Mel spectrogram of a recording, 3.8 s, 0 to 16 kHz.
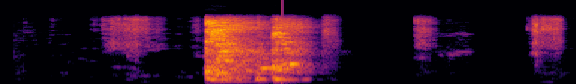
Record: {"cough_length": "3.8 s", "cough_amplitude": 29463, "cough_signal_mean_std_ratio": 0.32, "survey_phase": "beta (2021-08-13 to 2022-03-07)", "age": "18-44", "gender": "Male", "wearing_mask": "No", "symptom_none": true, "smoker_status": "Ex-smoker", "respiratory_condition_asthma": false, "respiratory_condition_other": false, "recruitment_source": "REACT", "submission_delay": "11 days", "covid_test_result": "Negative", "covid_test_method": "RT-qPCR"}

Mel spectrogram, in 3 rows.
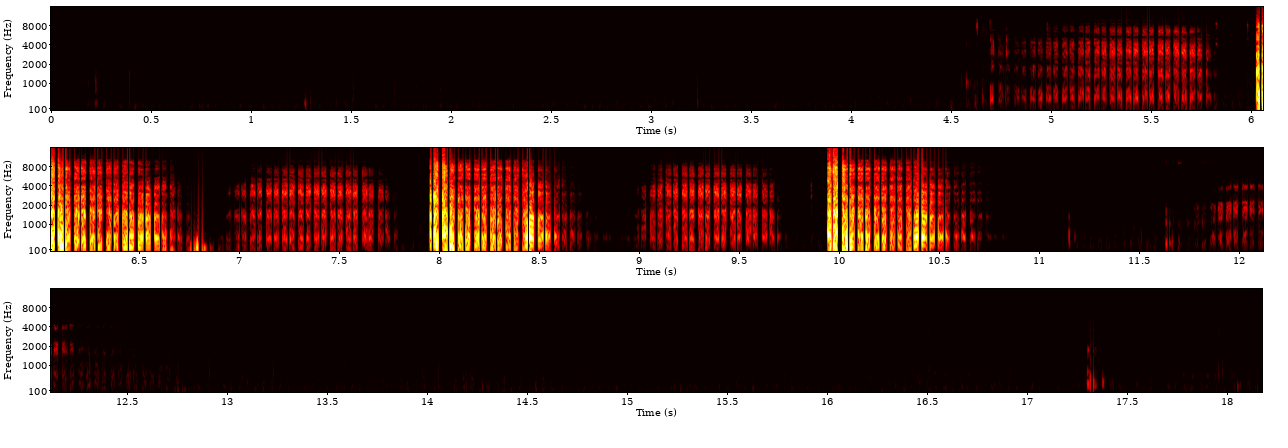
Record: {"cough_length": "18.2 s", "cough_amplitude": 32768, "cough_signal_mean_std_ratio": 0.18, "survey_phase": "beta (2021-08-13 to 2022-03-07)", "age": "65+", "gender": "Male", "wearing_mask": "No", "symptom_runny_or_blocked_nose": true, "smoker_status": "Ex-smoker", "respiratory_condition_asthma": false, "respiratory_condition_other": false, "recruitment_source": "REACT", "submission_delay": "2 days", "covid_test_result": "Negative", "covid_test_method": "RT-qPCR", "influenza_a_test_result": "Negative", "influenza_b_test_result": "Negative"}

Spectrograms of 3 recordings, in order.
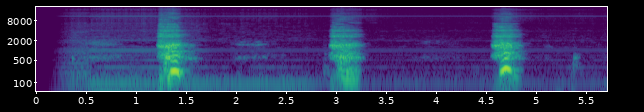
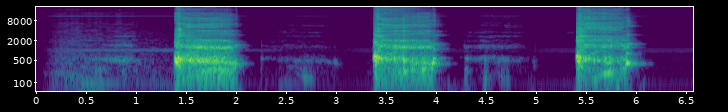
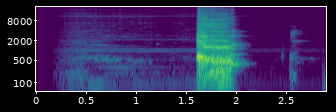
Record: {"exhalation_length": "5.7 s", "exhalation_amplitude": 32706, "exhalation_signal_mean_std_ratio": 0.28, "three_cough_length": "6.6 s", "three_cough_amplitude": 32768, "three_cough_signal_mean_std_ratio": 0.39, "cough_length": "2.9 s", "cough_amplitude": 32768, "cough_signal_mean_std_ratio": 0.29, "survey_phase": "beta (2021-08-13 to 2022-03-07)", "age": "18-44", "gender": "Female", "wearing_mask": "No", "symptom_cough_any": true, "symptom_runny_or_blocked_nose": true, "symptom_shortness_of_breath": true, "symptom_onset": "5 days", "smoker_status": "Never smoked", "respiratory_condition_asthma": true, "respiratory_condition_other": false, "recruitment_source": "Test and Trace", "submission_delay": "1 day", "covid_test_result": "Negative", "covid_test_method": "RT-qPCR"}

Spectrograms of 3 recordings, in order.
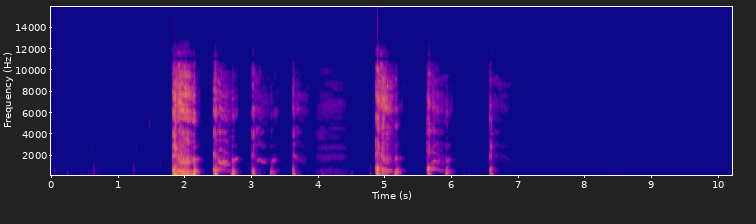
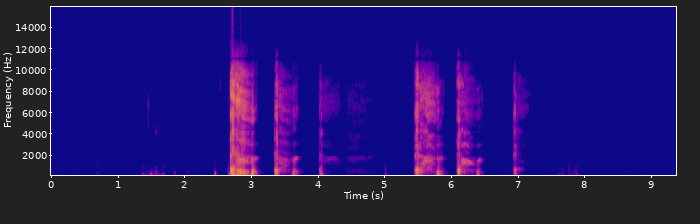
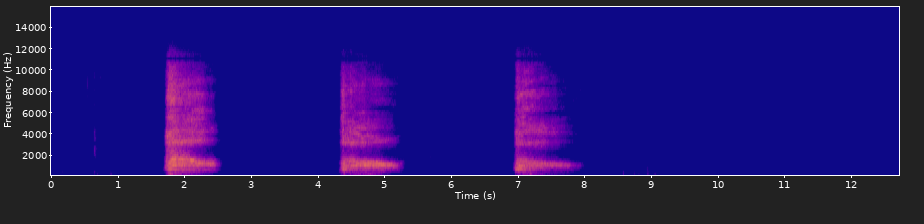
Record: {"cough_length": "10.2 s", "cough_amplitude": 29203, "cough_signal_mean_std_ratio": 0.26, "three_cough_length": "9.4 s", "three_cough_amplitude": 29203, "three_cough_signal_mean_std_ratio": 0.26, "exhalation_length": "12.7 s", "exhalation_amplitude": 13322, "exhalation_signal_mean_std_ratio": 0.33, "survey_phase": "beta (2021-08-13 to 2022-03-07)", "age": "45-64", "gender": "Female", "wearing_mask": "No", "symptom_cough_any": true, "symptom_runny_or_blocked_nose": true, "symptom_fatigue": true, "symptom_onset": "6 days", "smoker_status": "Ex-smoker", "respiratory_condition_asthma": false, "respiratory_condition_other": false, "recruitment_source": "Test and Trace", "submission_delay": "2 days", "covid_test_result": "Positive", "covid_test_method": "ePCR"}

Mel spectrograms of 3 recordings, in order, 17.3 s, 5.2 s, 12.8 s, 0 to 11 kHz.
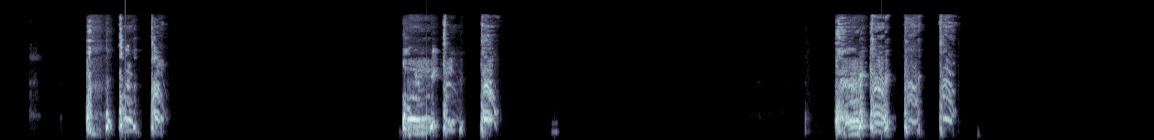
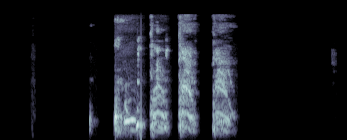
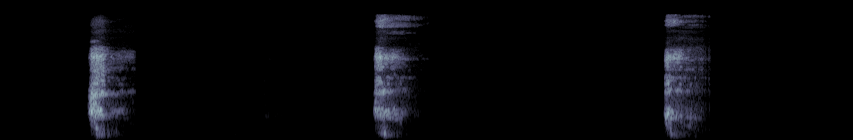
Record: {"three_cough_length": "17.3 s", "three_cough_amplitude": 30783, "three_cough_signal_mean_std_ratio": 0.29, "cough_length": "5.2 s", "cough_amplitude": 26827, "cough_signal_mean_std_ratio": 0.38, "exhalation_length": "12.8 s", "exhalation_amplitude": 5521, "exhalation_signal_mean_std_ratio": 0.21, "survey_phase": "beta (2021-08-13 to 2022-03-07)", "age": "45-64", "gender": "Female", "wearing_mask": "No", "symptom_cough_any": true, "symptom_runny_or_blocked_nose": true, "symptom_shortness_of_breath": true, "symptom_sore_throat": true, "symptom_change_to_sense_of_smell_or_taste": true, "symptom_loss_of_taste": true, "symptom_onset": "8 days", "smoker_status": "Current smoker (1 to 10 cigarettes per day)", "respiratory_condition_asthma": false, "respiratory_condition_other": false, "recruitment_source": "REACT", "submission_delay": "2 days", "covid_test_result": "Negative", "covid_test_method": "RT-qPCR", "covid_ct_value": 41.0, "covid_ct_gene": "N gene", "influenza_a_test_result": "Unknown/Void", "influenza_b_test_result": "Unknown/Void"}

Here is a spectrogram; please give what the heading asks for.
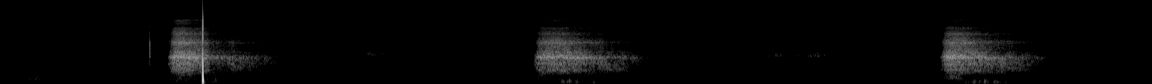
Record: {"exhalation_length": "11.5 s", "exhalation_amplitude": 32768, "exhalation_signal_mean_std_ratio": 0.19, "survey_phase": "beta (2021-08-13 to 2022-03-07)", "age": "45-64", "gender": "Female", "wearing_mask": "No", "symptom_none": true, "smoker_status": "Ex-smoker", "respiratory_condition_asthma": false, "respiratory_condition_other": false, "recruitment_source": "REACT", "submission_delay": "1 day", "covid_test_result": "Negative", "covid_test_method": "RT-qPCR", "influenza_a_test_result": "Negative", "influenza_b_test_result": "Negative"}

